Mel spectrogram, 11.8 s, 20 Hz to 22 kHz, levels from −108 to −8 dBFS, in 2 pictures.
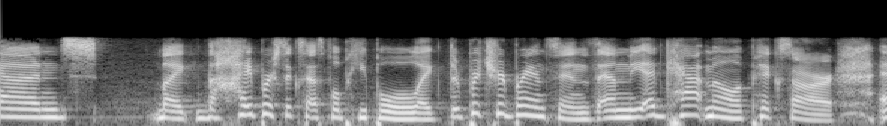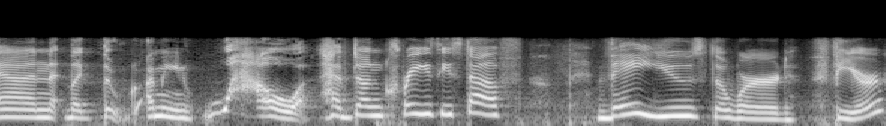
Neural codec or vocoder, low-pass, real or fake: none; 7.2 kHz; real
